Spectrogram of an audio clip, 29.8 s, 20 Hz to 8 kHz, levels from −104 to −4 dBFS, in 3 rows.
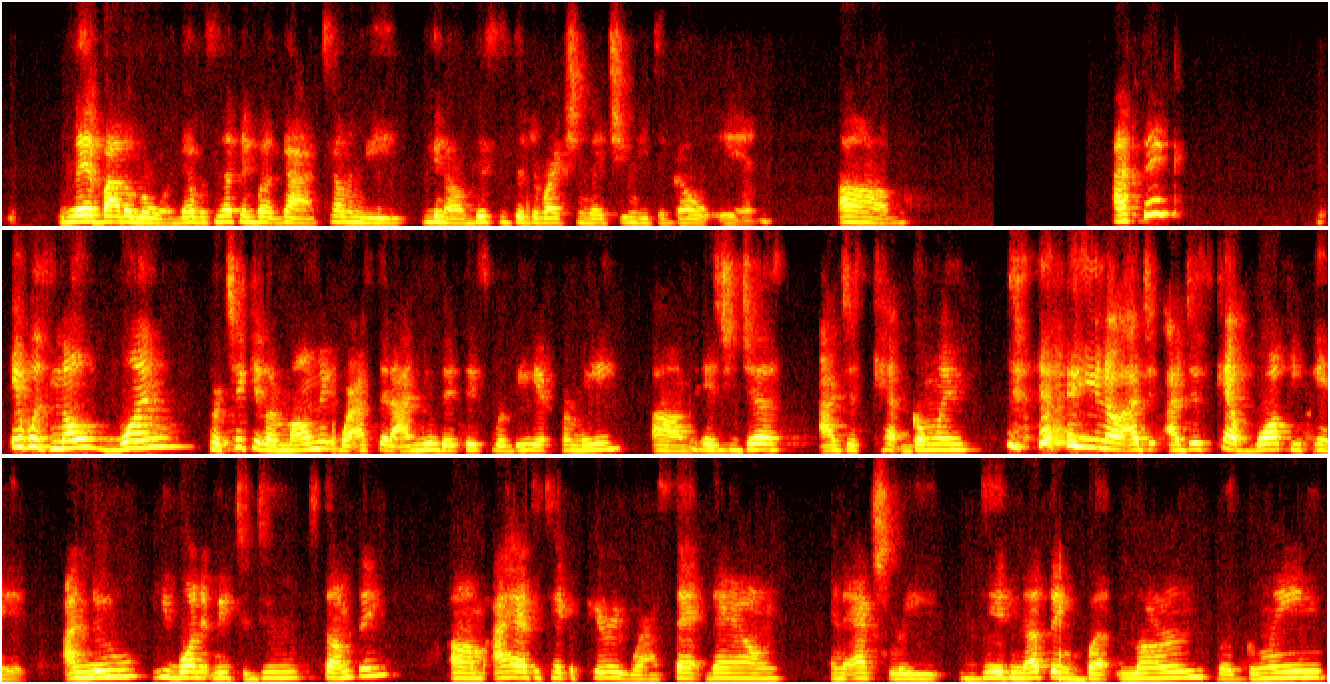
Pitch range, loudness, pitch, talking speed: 180-215 Hz, -21 LUFS, 195 Hz, 175 wpm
